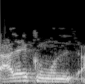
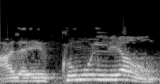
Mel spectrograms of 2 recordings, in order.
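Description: First: عليكم said with a silent mim, alekum, and no vowel before ال; the form to avoid, عليكم with no damma; wrong form shown. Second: عليكم اليوم with the final mim given a clear u, alekumu l-yawm, said slowly; slow teaching demo, عليكمُ اليوم with a voiced damma. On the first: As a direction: cut عليكم off on a bare mim. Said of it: "ما نقول عليكم". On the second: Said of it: "هي أصل عليكم". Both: Shown as a demonstration.

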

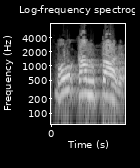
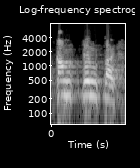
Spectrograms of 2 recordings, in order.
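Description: First: Said in the usual way. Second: قمطر with kasra on qaf and fatha on mim; corrected pronunciation. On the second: Shown as a demonstration. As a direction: say قمطر as qimatr, mim moving. (قمطر بكسر القاف وفتح الميم)

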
